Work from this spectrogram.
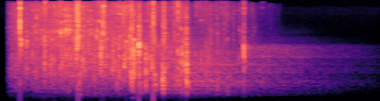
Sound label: Falling Sand Rock; Ambience; Man In The Wall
